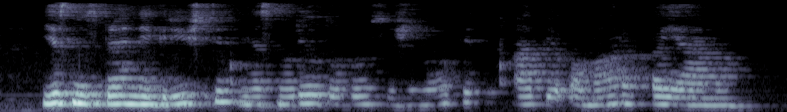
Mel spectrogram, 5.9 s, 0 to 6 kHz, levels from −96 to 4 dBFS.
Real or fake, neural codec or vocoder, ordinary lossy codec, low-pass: real; none; MP3, 48 kbps; 5.4 kHz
